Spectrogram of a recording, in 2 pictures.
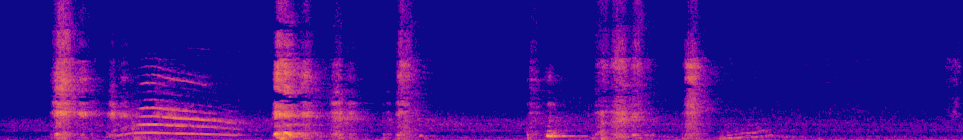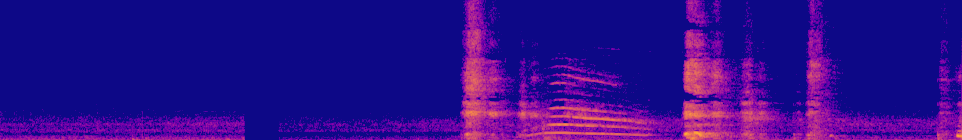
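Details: Domestic cat meowing: drawn-out descending meows with rich stacked harmonics, falling in pitch, a pair near the start and again after a quiet gap, mixed with sharp clicks and short bursts.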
